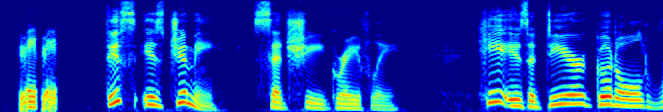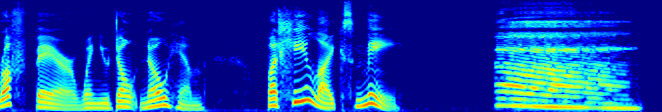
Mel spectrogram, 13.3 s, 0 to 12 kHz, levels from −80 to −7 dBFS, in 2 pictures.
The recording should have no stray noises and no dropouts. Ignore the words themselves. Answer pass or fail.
fail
